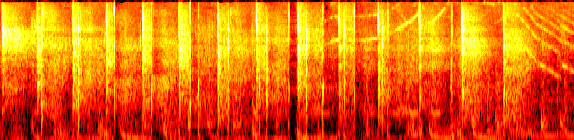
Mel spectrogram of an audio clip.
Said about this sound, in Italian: Aspetta, aspetta, metto l'applauso. che eviterei. Metto l'effetto applauso a prete.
